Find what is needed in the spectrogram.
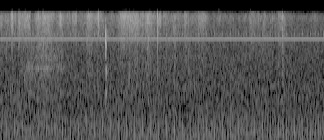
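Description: Faint rustling and scratching of hands handling yarn and a crocheted piece, with one small sharp click a little over a second in.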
